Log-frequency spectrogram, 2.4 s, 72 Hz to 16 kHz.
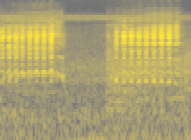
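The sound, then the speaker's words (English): Goats bleating: two long, quavering calls with a rapid wobble in the voice, separated by a brief pause, with no talking. A herd of nearly 40 goats grazing to eliminate non-native plants near the intersection of Kirkham and Elm Avenues in Webster Groves. “An experiment involving goats grazing near the intersection of Kirkham and Elm Avenues is ending.”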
